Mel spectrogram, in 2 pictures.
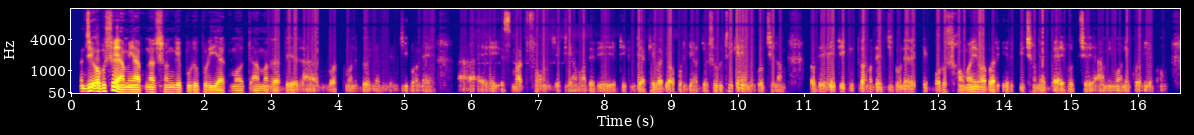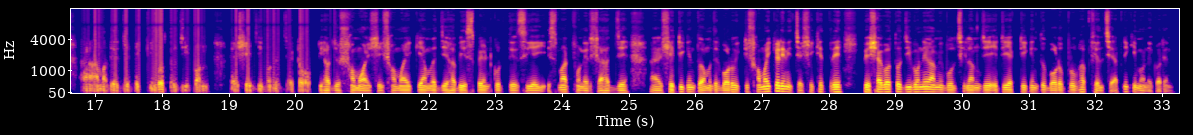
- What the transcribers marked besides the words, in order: static; distorted speech; "আমাদের" said as "আমাআদের"; in English: "spend"; other background noise
- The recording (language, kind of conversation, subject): Bengali, unstructured, আপনার স্মার্টফোনের সঙ্গে আপনার সম্পর্ক কেমন?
